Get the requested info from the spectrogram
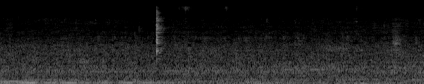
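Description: Quiet background with a low steady hum that fades about halfway through, and one short light clink about one and a half seconds in: a metal fork touching the dishes as fried meatballs are served onto a plate.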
